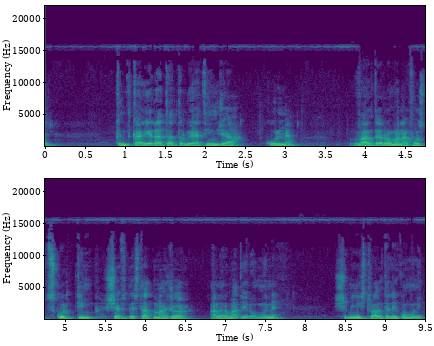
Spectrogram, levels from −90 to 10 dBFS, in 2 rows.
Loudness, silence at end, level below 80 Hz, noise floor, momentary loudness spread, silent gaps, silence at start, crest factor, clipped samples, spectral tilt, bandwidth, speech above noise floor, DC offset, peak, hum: -24 LUFS; 0 s; -52 dBFS; -56 dBFS; 9 LU; none; 0 s; 16 dB; under 0.1%; -6.5 dB/octave; 16.5 kHz; 33 dB; under 0.1%; -8 dBFS; none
